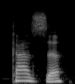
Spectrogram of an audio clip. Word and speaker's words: casa: Então, para as palavras casa e para a palavra mesa, como estão entre vogais, tem o som de Z, tanto em inglês como em português.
